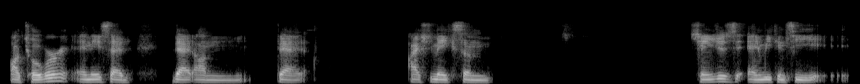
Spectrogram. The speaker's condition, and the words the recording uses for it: Stuttering. Well, I have a lot of blocks and prolongations, and blocks happen blocks happen wherever, but the prolongations happen more often on like S blends, like school, skeleton, or stutterer.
